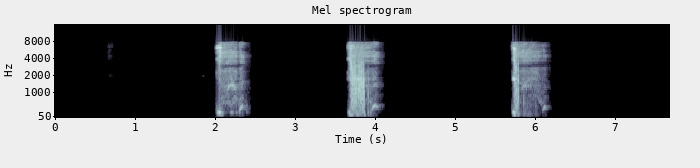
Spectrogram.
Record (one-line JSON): {"three_cough_length": "7.7 s", "three_cough_amplitude": 24334, "three_cough_signal_mean_std_ratio": 0.21, "survey_phase": "alpha (2021-03-01 to 2021-08-12)", "age": "45-64", "gender": "Female", "wearing_mask": "No", "symptom_cough_any": true, "symptom_shortness_of_breath": true, "symptom_abdominal_pain": true, "symptom_diarrhoea": true, "symptom_fatigue": true, "symptom_headache": true, "symptom_change_to_sense_of_smell_or_taste": true, "smoker_status": "Ex-smoker", "respiratory_condition_asthma": false, "respiratory_condition_other": false, "recruitment_source": "Test and Trace", "submission_delay": "3 days", "covid_test_result": "Positive", "covid_test_method": "RT-qPCR", "covid_ct_value": 30.0, "covid_ct_gene": "ORF1ab gene", "covid_ct_mean": 31.0, "covid_viral_load": "70 copies/ml", "covid_viral_load_category": "Minimal viral load (< 10K copies/ml)"}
